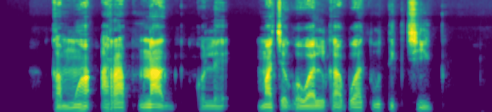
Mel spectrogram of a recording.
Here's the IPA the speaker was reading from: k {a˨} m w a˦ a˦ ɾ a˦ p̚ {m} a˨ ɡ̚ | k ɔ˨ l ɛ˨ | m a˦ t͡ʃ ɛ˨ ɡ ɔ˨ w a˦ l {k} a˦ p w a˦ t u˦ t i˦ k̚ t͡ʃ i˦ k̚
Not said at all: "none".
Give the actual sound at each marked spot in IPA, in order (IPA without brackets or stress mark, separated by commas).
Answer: a˨, n, k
